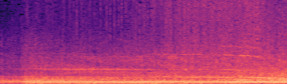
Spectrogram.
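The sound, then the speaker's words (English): Engine roar of a small black plane taking off down a runway at night: a loud, steady drone with thin whining tones held throughout, and no voices. “Murdoch joins Troutman on the tarmac. The small black plane takes off, blending with the darkness of night.”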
